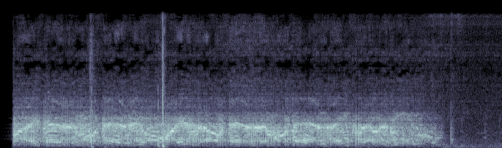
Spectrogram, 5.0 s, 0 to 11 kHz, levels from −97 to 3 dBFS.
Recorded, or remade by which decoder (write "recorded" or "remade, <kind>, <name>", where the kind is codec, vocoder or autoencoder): remade, vocoder, Vocos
